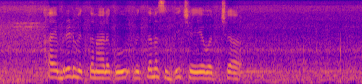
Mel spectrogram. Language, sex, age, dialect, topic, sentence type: Telugu, female, 31-35, Utterandhra, agriculture, question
